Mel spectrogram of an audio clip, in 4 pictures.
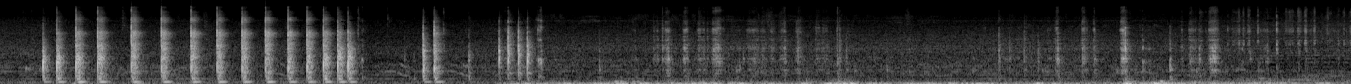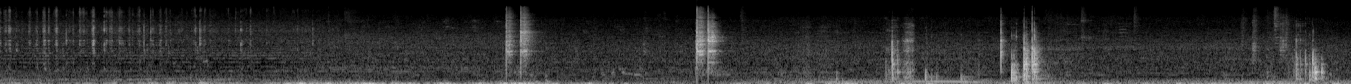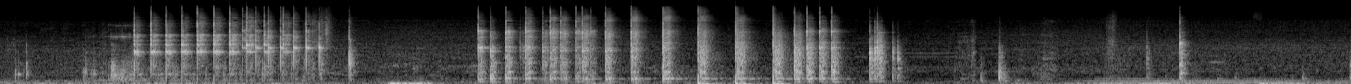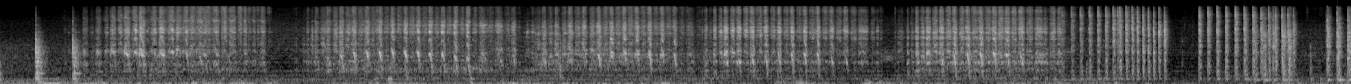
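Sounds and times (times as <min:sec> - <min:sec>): hand saw cutting wood: 0:10.6 - 0:16.0, 0:41.2 - 0:54.0.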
